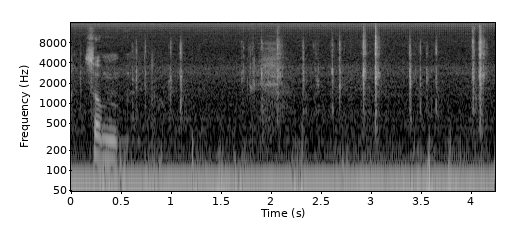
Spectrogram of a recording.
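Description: Typing on a computer keyboard: a run of irregular key clicks as a short phrase is typed, over a steady low hum.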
